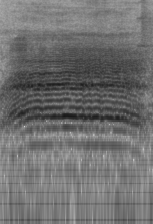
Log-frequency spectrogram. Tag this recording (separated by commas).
Animal, livestock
